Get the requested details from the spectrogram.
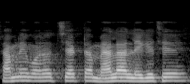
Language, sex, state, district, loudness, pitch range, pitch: Bengali, male, West Bengal, Alipurduar, -17 LUFS, 160-170 Hz, 165 Hz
